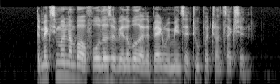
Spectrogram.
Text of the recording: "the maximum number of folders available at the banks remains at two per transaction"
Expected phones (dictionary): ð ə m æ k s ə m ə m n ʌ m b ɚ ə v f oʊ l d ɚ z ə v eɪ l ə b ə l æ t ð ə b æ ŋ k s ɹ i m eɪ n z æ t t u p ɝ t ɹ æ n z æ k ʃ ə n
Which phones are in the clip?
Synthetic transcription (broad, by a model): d ə m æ k s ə m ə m n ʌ m b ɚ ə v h oʊ l d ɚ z ə v eɪ l ə b ə l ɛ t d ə b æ ŋ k ɹ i m eɪ n s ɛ t t u p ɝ t ɹ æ n s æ k ʃ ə n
